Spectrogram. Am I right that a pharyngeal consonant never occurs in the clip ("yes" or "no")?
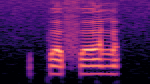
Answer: yes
